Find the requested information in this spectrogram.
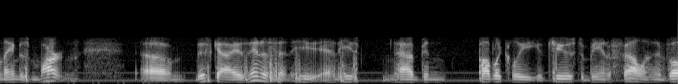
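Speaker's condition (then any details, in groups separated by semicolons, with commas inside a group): No condition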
